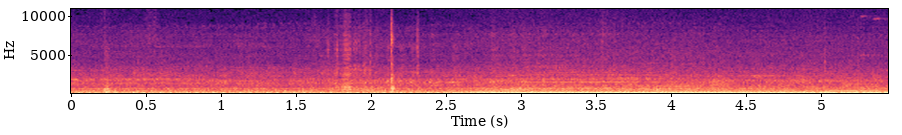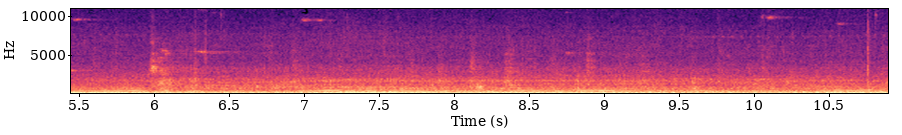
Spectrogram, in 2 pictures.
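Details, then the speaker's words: Chevrolet Silverado 2500, 8.1 L Vortec V8 with Allison transmission, towing a boat after replacing only the number 6 coil: deep drone under load with irregular stumbles; misfire persists at low rpm. "it's continuing to misfire so seems to come out of it really fast but it does have that low misfire at uh or that misfire at low rpms"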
